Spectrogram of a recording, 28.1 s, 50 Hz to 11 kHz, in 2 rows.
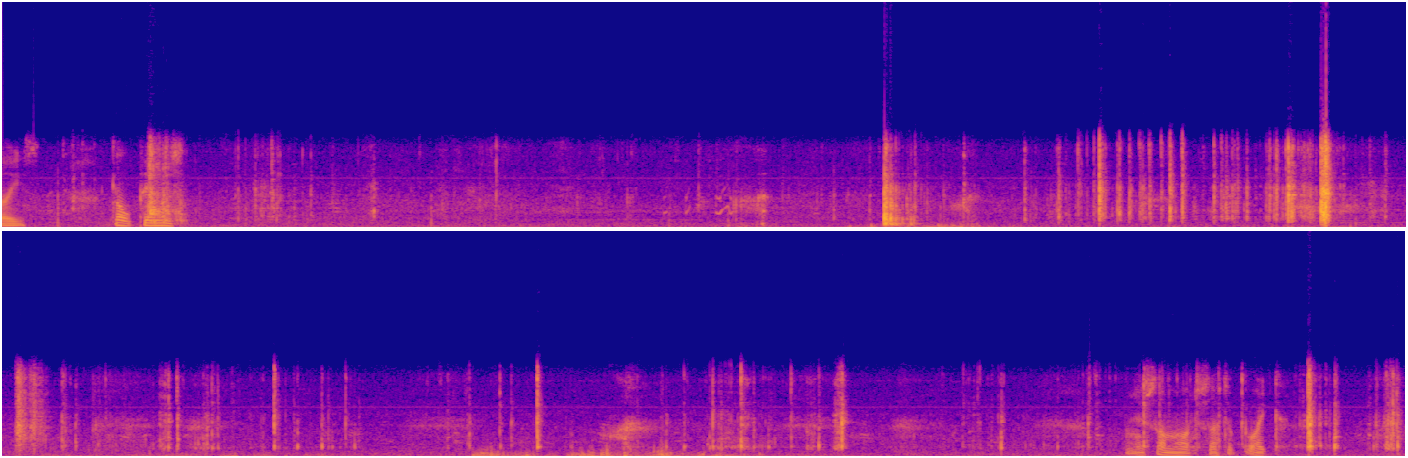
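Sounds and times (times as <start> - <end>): plastic and metal parts clicking: 0.5 - 19.6, 20.3 - 28.0
sharp plastic crack: 7.3 - 17.6.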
